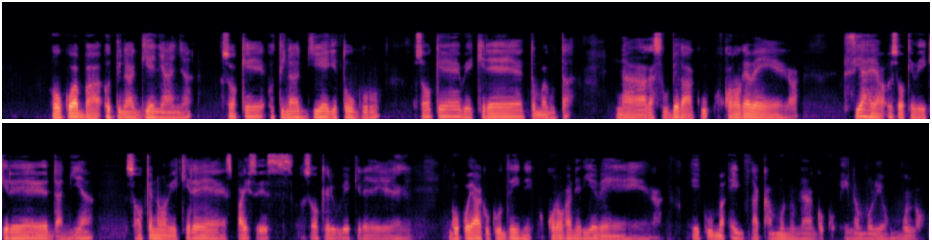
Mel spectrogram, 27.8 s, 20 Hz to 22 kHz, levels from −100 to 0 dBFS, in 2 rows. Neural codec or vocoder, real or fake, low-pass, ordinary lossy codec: codec, 16 kHz, 2 kbps, X-Codec, WavLM features, trained on Multilingual LibriSpeech; fake; 7.2 kHz; none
